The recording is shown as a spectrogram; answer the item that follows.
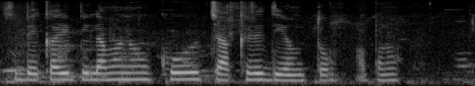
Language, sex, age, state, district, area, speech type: Odia, female, 18-30, Odisha, Malkangiri, urban, spontaneous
